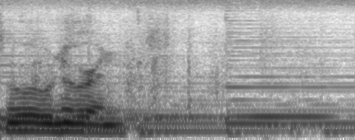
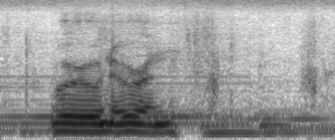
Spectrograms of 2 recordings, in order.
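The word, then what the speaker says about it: Wooroonooran: And the way that the correct pronunciation for this national park is Wooroonoon. Wooroonoon.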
